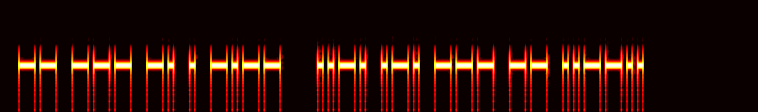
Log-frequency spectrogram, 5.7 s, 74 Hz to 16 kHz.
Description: Morse code, heard as a keyed tone, about 30 wpm, 700 Hz. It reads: MONEY FROM?
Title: Sentences from Top 400 Words 30wpm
